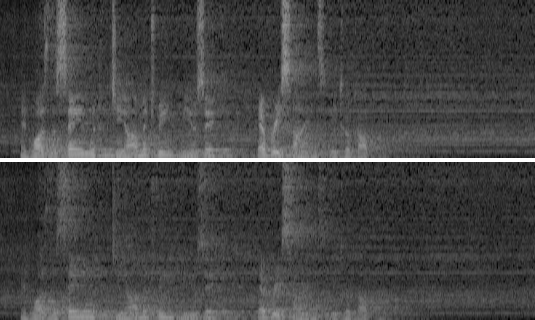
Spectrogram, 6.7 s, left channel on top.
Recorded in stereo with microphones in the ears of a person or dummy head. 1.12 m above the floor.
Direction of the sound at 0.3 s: 50° left (ahead or behind).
